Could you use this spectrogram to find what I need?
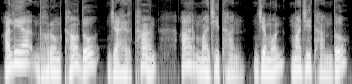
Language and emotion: Santali, neutral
